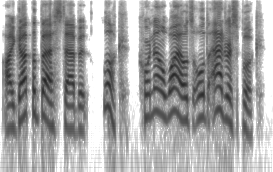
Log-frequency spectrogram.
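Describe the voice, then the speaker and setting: A man's voice: high voice, lively intonation, measured pace, pushed and bright, no room sound, clean studio sound, full character voice. A man playing a silly, dim-witted wisecracking sidekick in a 1940s-style radio comedy. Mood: eager. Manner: silly, cheeky wordplay.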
